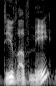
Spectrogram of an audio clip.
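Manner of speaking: low, soft acted plea; vulnerable question. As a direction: ask it softly and low, after hesitating. Voices man's vulnerable question to her.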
